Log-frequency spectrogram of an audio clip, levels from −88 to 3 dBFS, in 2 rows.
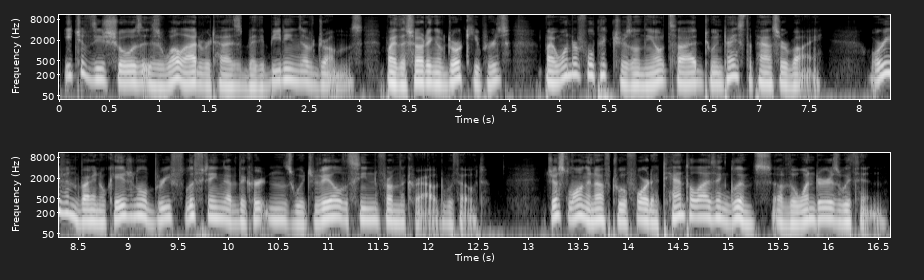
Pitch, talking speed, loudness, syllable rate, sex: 125 Hz, 210 wpm, -18 LUFS, 6.1 syllables/s, male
